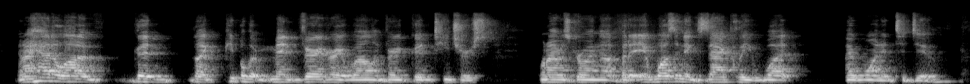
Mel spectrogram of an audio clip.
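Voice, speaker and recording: A man's voice with very wide pitch swings and very even loudness. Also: medium pitch for a man, moderate pace. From Oklahoma, Creek County. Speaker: kendo instructor. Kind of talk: interview conversation.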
